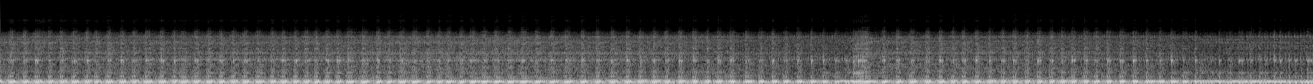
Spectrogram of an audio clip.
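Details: 2005 Polaris Predator 90 two-stroke with a new battery and retuned carburetor: fast, steady buzzing idle that hangs high; brake-clean spray around the carb caused no rpm change, air screw adjusted, cause still unknown.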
